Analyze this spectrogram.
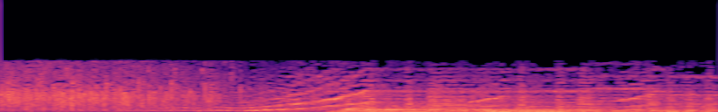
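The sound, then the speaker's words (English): Theater audience gives a great ovation at a play premiere in a little theater off Times Square as the cast takes bows. Dense, steady applause continues throughout, with sustained tonal sounds layered over it. “They've called Betty Lou Gerson to the wing. Now they're joined by Mary McGovern, and the audience is giving them a great ovation.”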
